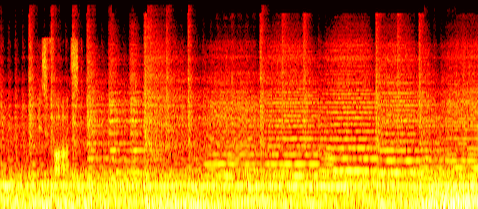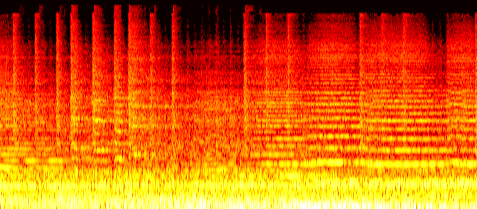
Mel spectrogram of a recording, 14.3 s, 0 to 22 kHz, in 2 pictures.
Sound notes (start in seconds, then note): 0.0 an imperial officer over radio; 1.2 a voice over radio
